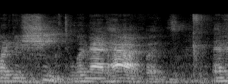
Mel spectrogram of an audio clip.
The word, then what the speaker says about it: escheat: That's called an escheat when that happens. And it's spelled E-S-cheat, C-H-E-A-T.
